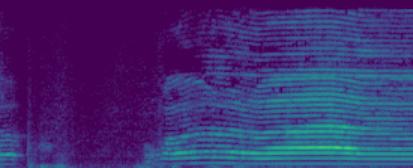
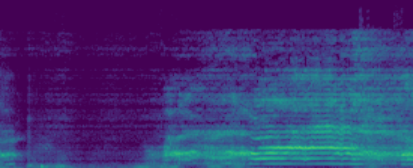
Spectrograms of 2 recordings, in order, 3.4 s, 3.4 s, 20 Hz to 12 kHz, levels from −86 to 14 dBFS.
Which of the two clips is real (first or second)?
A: first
